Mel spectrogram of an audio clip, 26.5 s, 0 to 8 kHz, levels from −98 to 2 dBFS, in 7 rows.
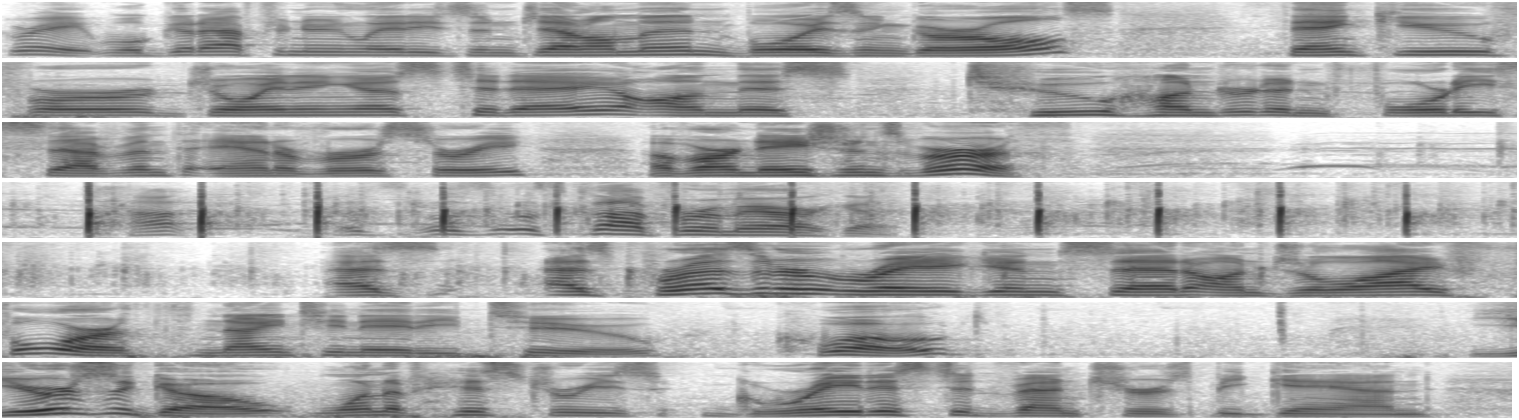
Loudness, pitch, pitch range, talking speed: -24 LUFS, 160 Hz, 145-175 Hz, 110 wpm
